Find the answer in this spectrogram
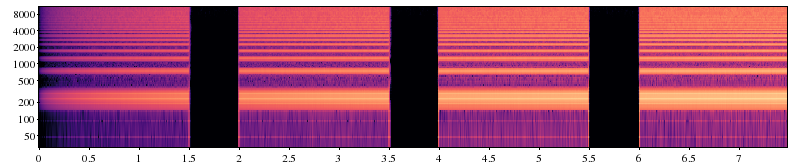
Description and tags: burg guillaume 2012 13 son2
Alarm Clock sound
Cheminement :
Son carré (Fréquence 250 Hz, Amplitude 0.8) + fondre en ouverture + changer le tempo + amplification (-5 dB)
Typologie :
Itération tonique
Morphologie :
Masse : son seul tonique mais répété
Timbre : bruyant, froid, impersonnel, stricte
Grain : lisse
Dynamique : L’attaque est violente mais graduelle grâce au fondu en ouverture
Profile mélodique : variation Scalaire
Alarm, clock, gradual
